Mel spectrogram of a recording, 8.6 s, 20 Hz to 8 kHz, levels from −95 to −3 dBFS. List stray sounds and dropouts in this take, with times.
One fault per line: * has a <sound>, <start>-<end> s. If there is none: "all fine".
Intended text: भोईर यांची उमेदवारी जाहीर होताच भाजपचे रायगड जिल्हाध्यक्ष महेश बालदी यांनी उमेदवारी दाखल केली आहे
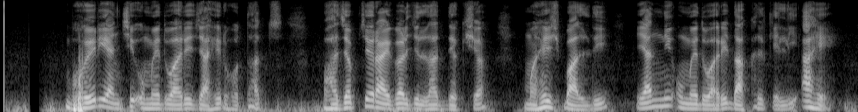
all fine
